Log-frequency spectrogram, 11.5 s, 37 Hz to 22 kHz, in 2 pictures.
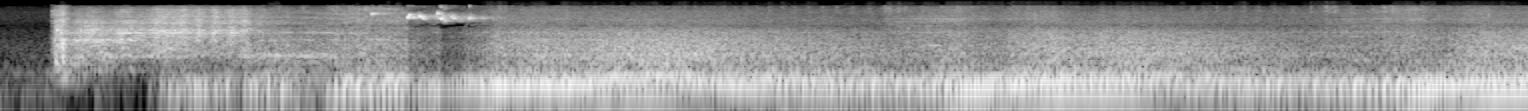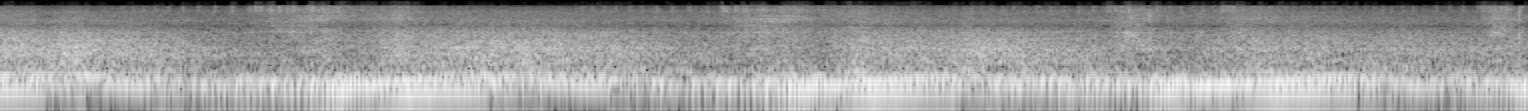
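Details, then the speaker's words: Nissan Skyline just fitted with a replacement starter (one ordered for a forklift): it catches almost instantly, then the idle rises and falls about every 1.5 seconds; the owner says it still has a vacuum leak. "Yeah, still has a vacuum leak. It started fast. It's working."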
